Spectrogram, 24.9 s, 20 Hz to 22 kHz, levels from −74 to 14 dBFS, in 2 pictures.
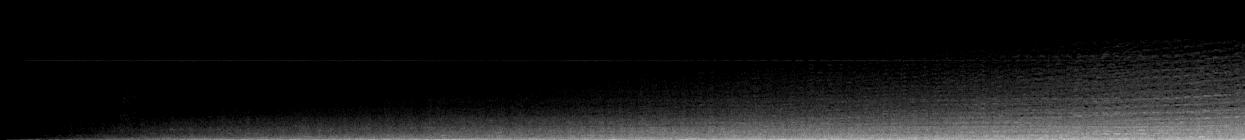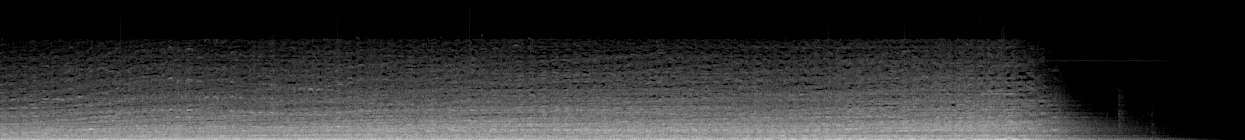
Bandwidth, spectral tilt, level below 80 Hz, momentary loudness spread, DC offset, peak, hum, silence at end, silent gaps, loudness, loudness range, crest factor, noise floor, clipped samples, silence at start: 15 kHz; -6 dB/octave; -22 dBFS; 14 LU; under 0.1%; 0 dBFS; none; 1.15 s; none; -12 LUFS; 14 LU; 12 dB; -58 dBFS; under 0.1%; 0.55 s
